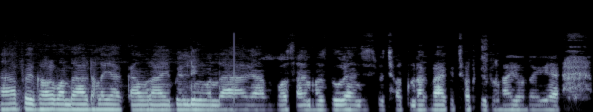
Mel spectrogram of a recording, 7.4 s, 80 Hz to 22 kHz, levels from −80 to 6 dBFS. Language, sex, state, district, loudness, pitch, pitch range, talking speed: Hindi, male, Bihar, Vaishali, -18 LUFS, 135 Hz, 135-140 Hz, 275 wpm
